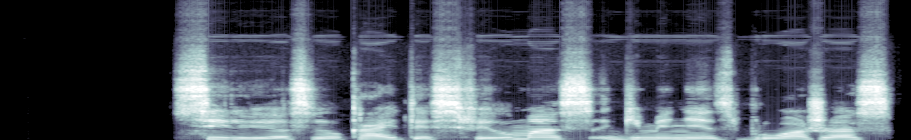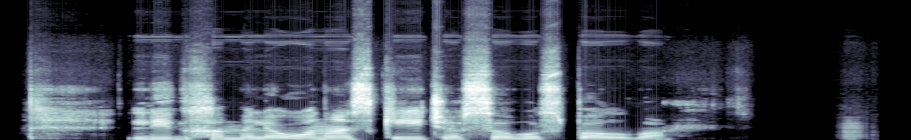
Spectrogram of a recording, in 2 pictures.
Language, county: Lithuanian, Panevėžys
